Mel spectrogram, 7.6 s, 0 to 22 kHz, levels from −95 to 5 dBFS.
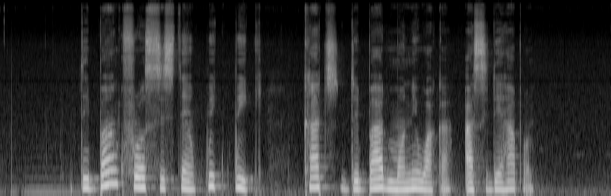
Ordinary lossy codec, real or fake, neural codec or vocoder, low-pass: none; fake; vocoder, 48 kHz, 128 mel bands, Vocos; 19.8 kHz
